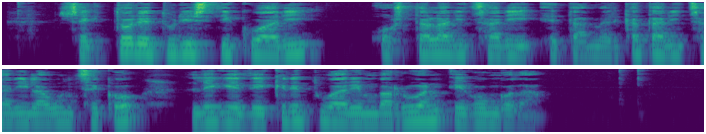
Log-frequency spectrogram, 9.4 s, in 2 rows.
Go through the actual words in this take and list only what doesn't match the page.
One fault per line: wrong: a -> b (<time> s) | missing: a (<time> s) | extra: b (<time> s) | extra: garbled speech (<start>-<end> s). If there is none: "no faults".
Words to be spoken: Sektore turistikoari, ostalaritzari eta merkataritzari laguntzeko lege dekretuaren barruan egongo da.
no faults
